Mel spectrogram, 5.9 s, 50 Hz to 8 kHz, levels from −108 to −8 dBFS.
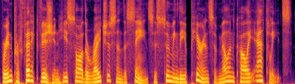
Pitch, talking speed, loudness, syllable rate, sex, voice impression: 135 Hz, 170 wpm, -21 LUFS, 5.3 syllables/s, male, masculine, adult-like, slightly thick, cool, sincere, slightly calm, friendly, slightly kind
